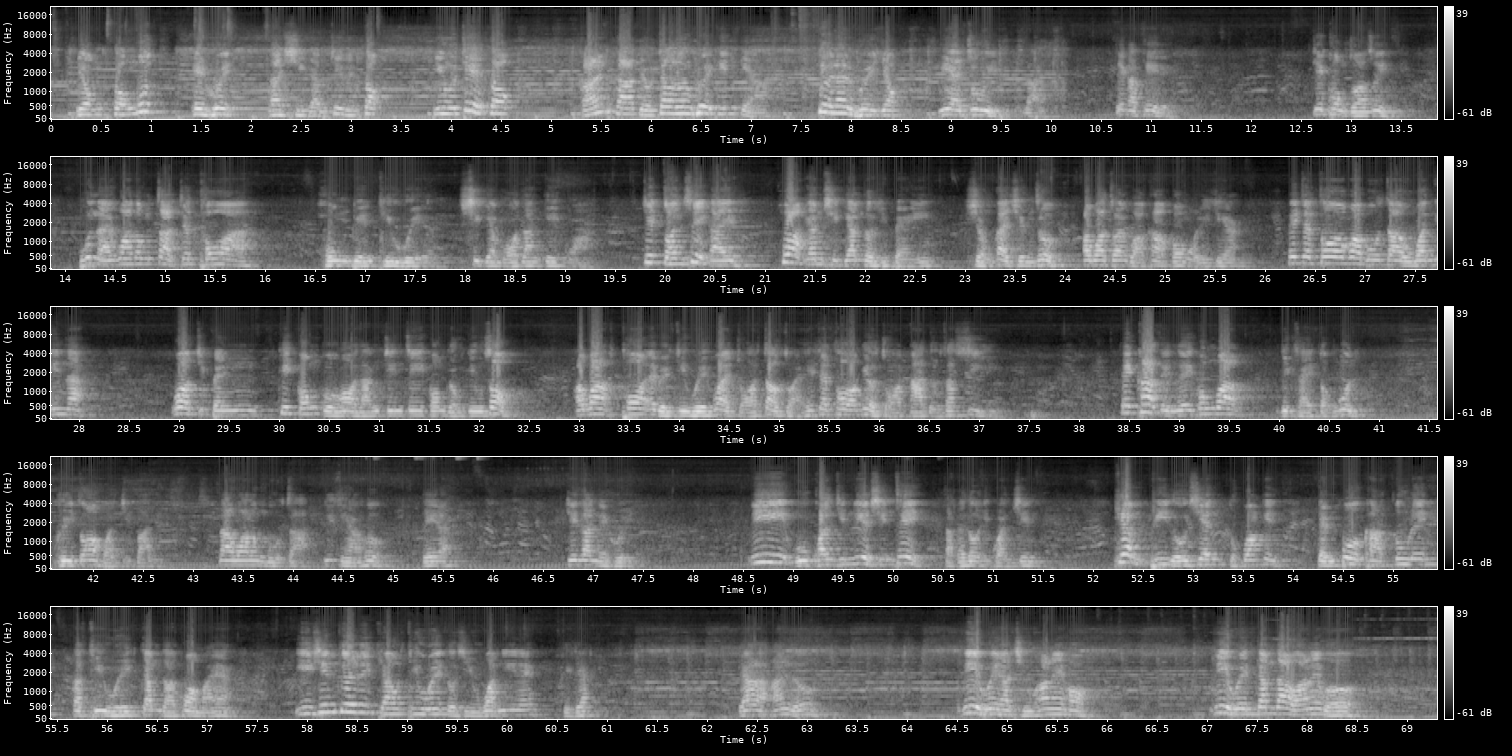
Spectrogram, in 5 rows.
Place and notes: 白沙屯, 苗栗縣通霄鎮 - promoted products
Temporary marketplace, promoted products
Miaoli County, Tongxiao Township, March 2017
